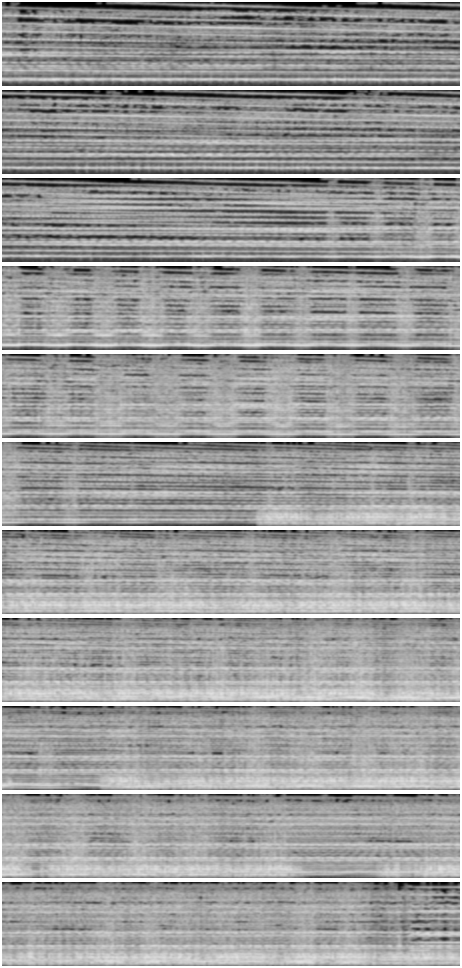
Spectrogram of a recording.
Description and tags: Kind of SPACE vehicle is landing near Boise in Idaho. Steve Gregory was there for taking photos.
